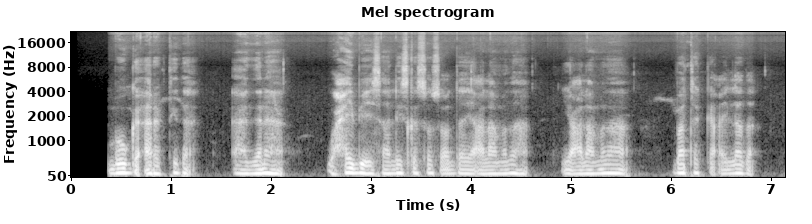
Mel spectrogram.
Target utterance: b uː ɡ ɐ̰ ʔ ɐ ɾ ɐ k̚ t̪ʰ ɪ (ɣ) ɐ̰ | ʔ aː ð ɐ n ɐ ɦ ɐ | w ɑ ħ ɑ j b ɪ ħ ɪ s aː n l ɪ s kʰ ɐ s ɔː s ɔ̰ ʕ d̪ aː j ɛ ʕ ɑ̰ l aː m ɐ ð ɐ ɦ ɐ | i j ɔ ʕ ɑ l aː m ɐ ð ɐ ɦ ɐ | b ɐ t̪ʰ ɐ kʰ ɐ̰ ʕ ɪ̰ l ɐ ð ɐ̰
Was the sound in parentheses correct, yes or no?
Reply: no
